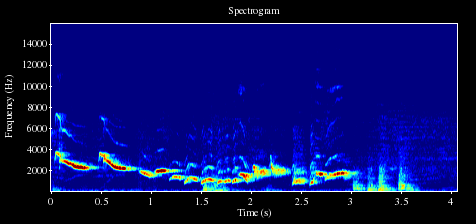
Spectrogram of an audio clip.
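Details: White-rumped shama described as being in excessive breeding condition. It sings loud, clear whistled phrases that slide downward and then rise and fall in a varied series, ending with a brief rough chatter.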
